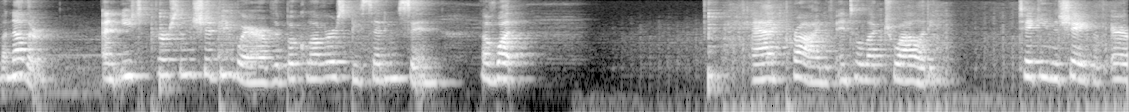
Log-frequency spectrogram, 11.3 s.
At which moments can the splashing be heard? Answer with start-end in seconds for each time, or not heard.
1.6-2.4, 7.0-7.9.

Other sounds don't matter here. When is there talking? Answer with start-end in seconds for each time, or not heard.
0.0-5.2, 7.5-11.2.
